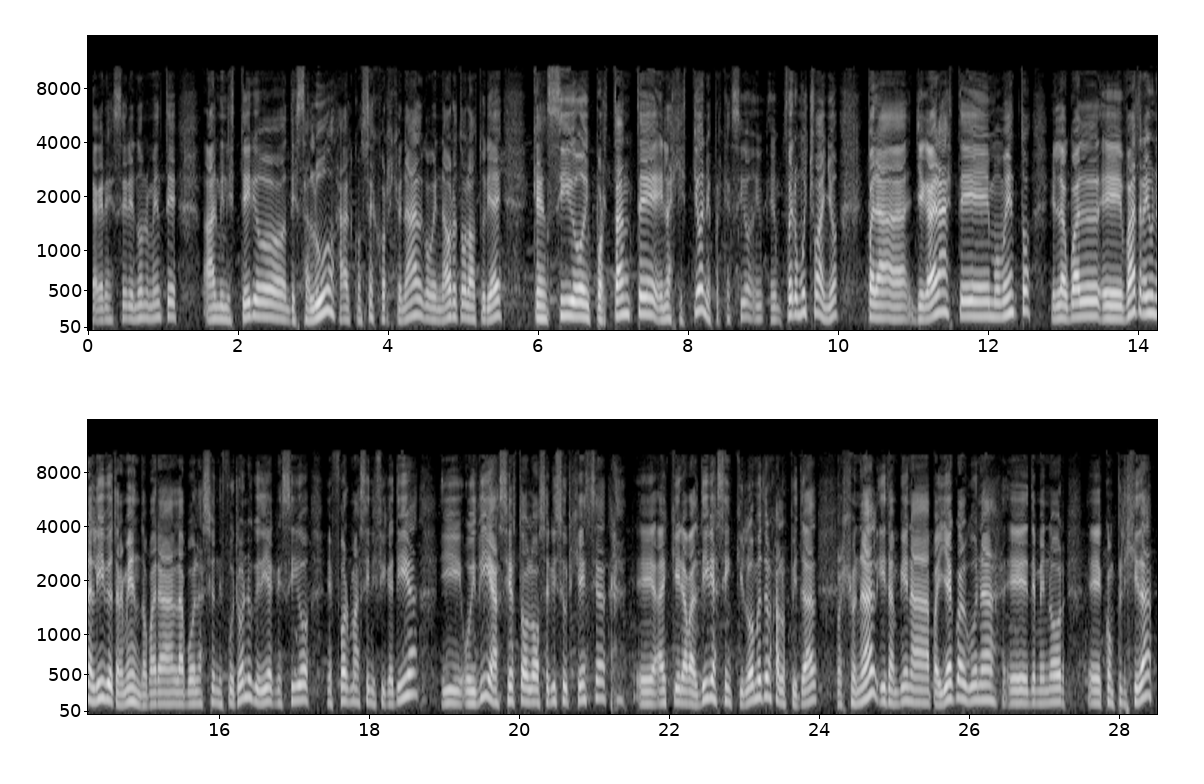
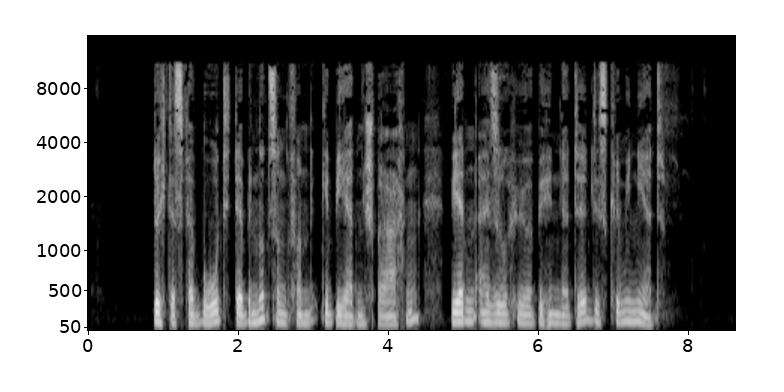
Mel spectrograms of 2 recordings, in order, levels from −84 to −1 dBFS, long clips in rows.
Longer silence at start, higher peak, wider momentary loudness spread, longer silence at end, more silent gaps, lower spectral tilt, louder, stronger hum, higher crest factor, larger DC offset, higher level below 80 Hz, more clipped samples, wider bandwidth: second, 0.05 s vs 0.85 s; about the same, 0 dBFS vs 0 dBFS; about the same, 11 LU vs 10 LU; second, 0.1 s vs 0.95 s; neither; about the same, -5 dB/octave vs -4 dB/octave; about the same, -20 LUFS vs -21 LUFS; neither; about the same, 20 dB vs 22 dB; neither; second, -60 dBFS vs -46 dBFS; neither; about the same, 11 kHz vs 11.5 kHz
